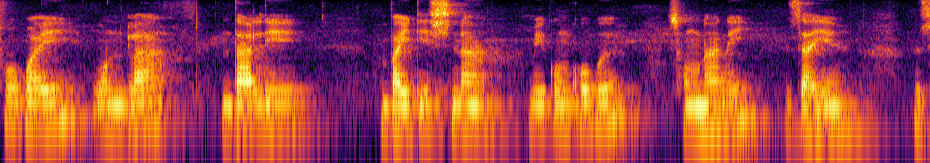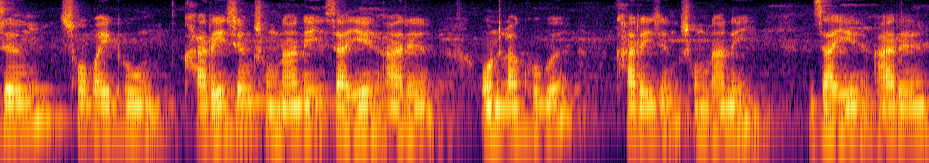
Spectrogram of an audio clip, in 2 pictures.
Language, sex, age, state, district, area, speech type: Bodo, female, 45-60, Assam, Baksa, rural, spontaneous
